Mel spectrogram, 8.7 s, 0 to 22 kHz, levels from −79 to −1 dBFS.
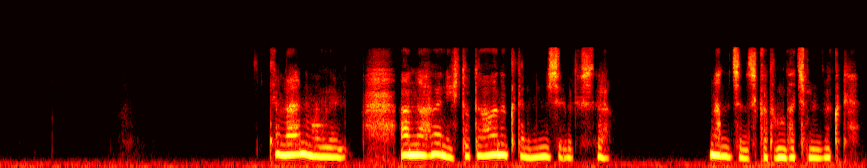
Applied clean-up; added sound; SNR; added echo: neural diffusion model UNIVERSE++.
